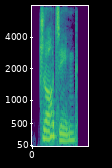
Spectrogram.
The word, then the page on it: trotting: Indian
